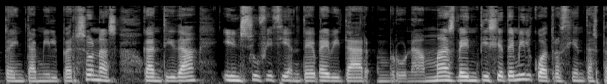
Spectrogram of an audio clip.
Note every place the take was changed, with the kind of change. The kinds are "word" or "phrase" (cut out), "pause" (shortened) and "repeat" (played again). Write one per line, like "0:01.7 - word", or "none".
0:01.4 - word
0:03.2 - word
0:03.8 - word
0:04.6 - word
